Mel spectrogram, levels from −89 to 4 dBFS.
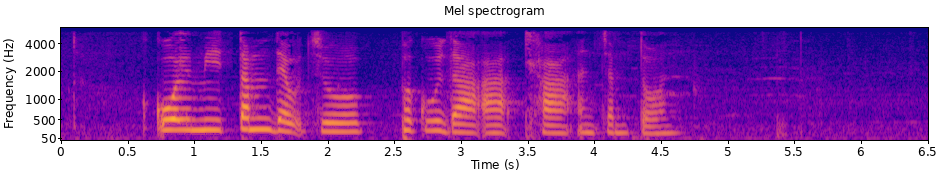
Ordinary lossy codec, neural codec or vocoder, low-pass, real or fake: AAC, 32 kbps; none; 5.4 kHz; real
